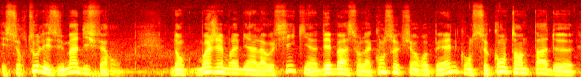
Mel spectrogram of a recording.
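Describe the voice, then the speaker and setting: A man's voice: mid-range voice, lively intonation, fast, a little hiss or hum. A man on a debate panel, speaking earnestly and at length. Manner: earnest, long-winded.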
